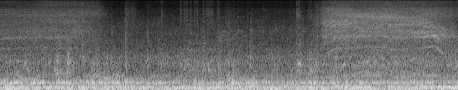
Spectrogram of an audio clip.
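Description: Park miniature train running steadily with a continuous low engine drone. Near the end a high squeal from the running gear sounds for a couple of seconds, then falls away.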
